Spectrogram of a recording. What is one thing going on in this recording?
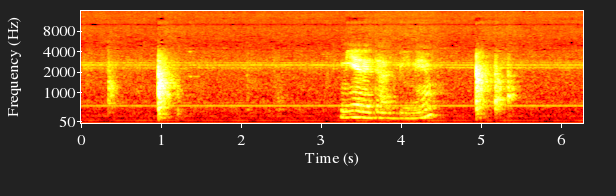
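Glass bowls clink on a tabletop.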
